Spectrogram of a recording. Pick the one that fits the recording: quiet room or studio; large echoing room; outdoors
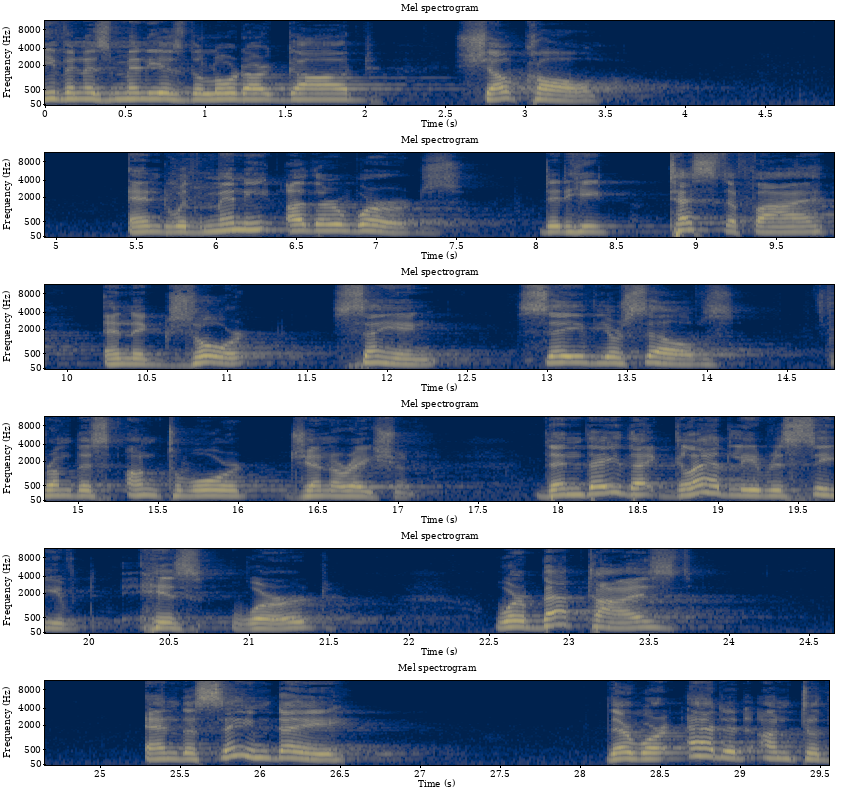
large echoing room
